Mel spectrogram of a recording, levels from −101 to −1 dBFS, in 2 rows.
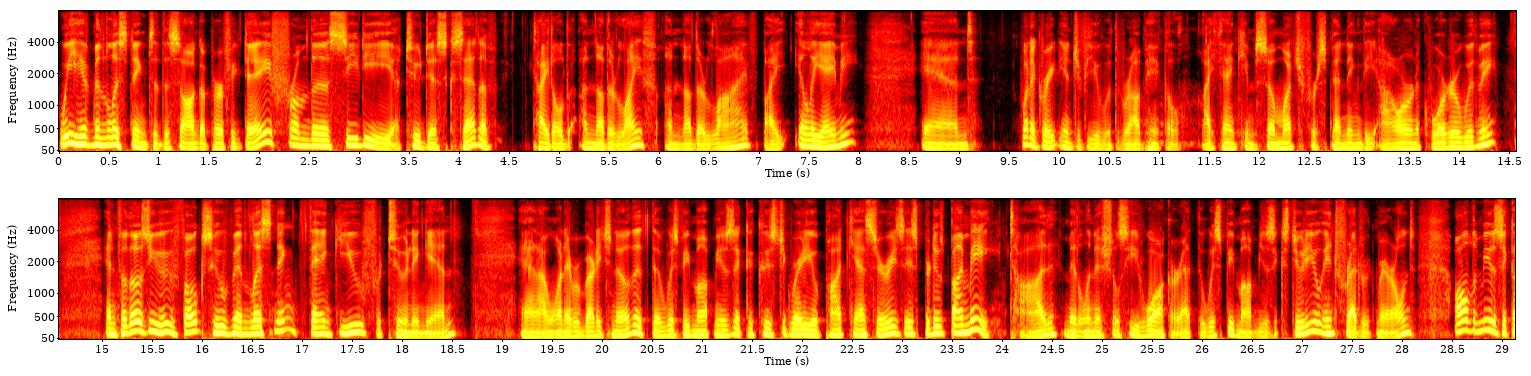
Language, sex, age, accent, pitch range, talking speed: English, male, 50-69, American, 100-140 Hz, 200 wpm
